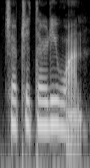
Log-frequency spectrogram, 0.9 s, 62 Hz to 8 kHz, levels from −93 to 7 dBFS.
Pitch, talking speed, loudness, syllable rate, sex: 215 Hz, 200 wpm, -18 LUFS, 7.4 syllables/s, female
